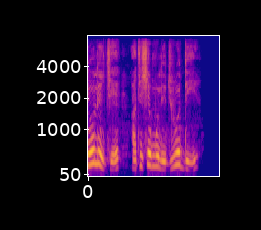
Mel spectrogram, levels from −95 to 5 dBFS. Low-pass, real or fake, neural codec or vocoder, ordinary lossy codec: 7.2 kHz; real; none; none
